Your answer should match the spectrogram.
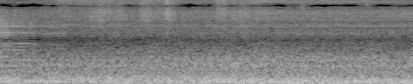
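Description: Steady low rumble of a car's engine and tyres, heard from inside the cabin as the car rolls up to a toll booth.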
